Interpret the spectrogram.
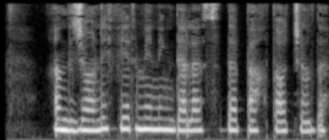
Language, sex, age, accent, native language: Uzbek, female, 18-24, Andijon, Uzbek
